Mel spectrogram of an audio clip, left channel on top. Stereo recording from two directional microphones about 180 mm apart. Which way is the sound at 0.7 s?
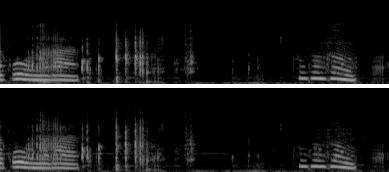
Centre (ahead or behind).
